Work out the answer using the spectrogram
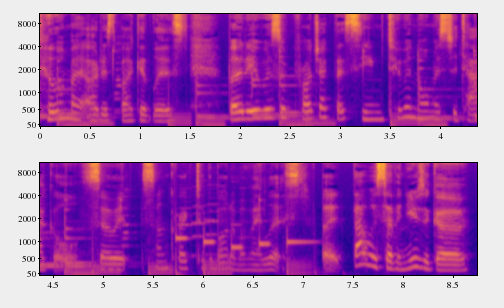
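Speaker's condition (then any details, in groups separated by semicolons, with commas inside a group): No condition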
